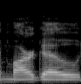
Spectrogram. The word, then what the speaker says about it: Margot: He He The reason why Margot doesn't like Oh, it is pronounced Margo. The T is silent.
